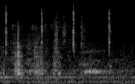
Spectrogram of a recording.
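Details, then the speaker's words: 2000 Jeep Cherokee XJ after flasher replacement, ignition on, turn signal on: crisp clicks in pairs about every third of a second, still flashing steadily two minutes later, previously stopped within 30 seconds. Finding: normal turn signal flasher operation. "Now I'll turn the directional on, and we know that it doesn't even flash for 30 seconds, so let's see. You can hear it clicking."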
